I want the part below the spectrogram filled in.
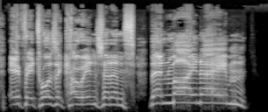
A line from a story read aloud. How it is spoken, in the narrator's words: roared the voice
